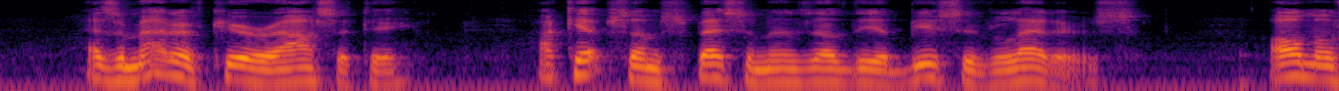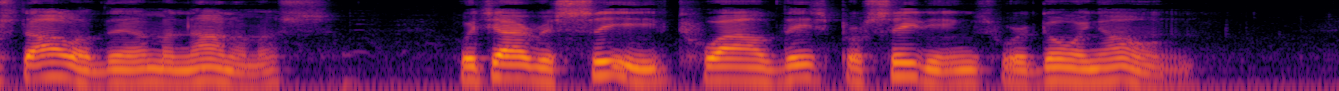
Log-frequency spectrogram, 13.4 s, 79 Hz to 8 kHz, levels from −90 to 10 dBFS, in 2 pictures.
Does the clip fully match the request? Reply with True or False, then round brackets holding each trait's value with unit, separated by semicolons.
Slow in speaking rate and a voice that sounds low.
True (120 wpm; 125 Hz)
